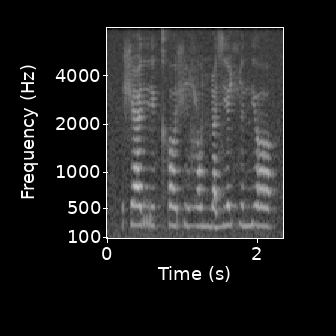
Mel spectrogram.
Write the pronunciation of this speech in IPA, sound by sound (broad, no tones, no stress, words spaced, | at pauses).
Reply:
ʃærʲɛ kʰʌʃi ɮɔɲɑzʲæ çənʲʌ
